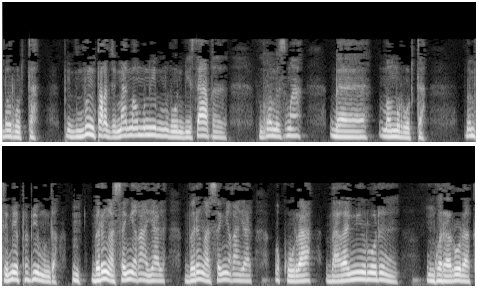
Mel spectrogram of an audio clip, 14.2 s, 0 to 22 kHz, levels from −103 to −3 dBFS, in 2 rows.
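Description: Speech running the whole way through carries plainly audible MP3 compression damage, most likely from encoding at a very low bitrate (the sound fits something around 32 kbps). The quieter detail in the voice has a watery, swirling quality as weak frequency components flicker in and out from frame to frame. That flicker, with chirpy s sounds and smeared consonant onsets, separates it from a simple low-pass filter, which dulls the top without any warble.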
